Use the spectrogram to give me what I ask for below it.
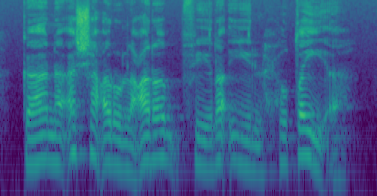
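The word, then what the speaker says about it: الحطيئة: اشعر العرب فی رأی الحطیہ، یہ لفظ حطیہ یا حتیہ نہیں ہے، یہ لفظ میں پہلے بھی بتا چکا ہوں۔ فی رأی الحطیہ یہ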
